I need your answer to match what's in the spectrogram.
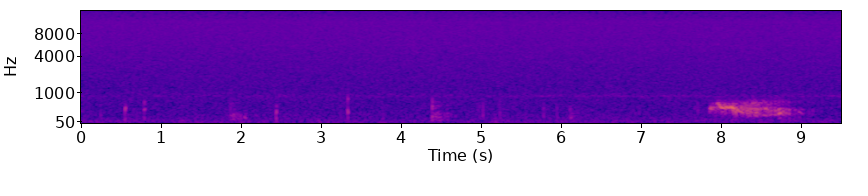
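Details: Hungry after about 12 hours without eating: soft scattered gurgles and clicks, then a longer low rumble; stomach growling (borborygmi).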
